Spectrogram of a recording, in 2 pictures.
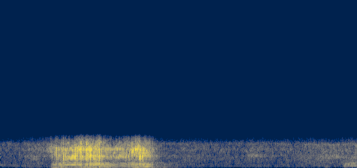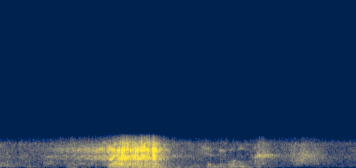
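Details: Snoring: two rough, grunting snores a few seconds apart, with softer snuffling breaths between.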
